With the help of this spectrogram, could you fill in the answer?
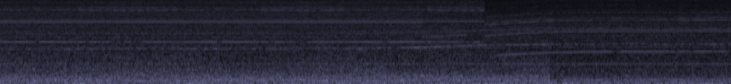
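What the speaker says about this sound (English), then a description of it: "That engine spooling up a touch more." Steady whine of an aircraft engine in Flight Simulator X on approach to Gatwick, a constant broadband roar with tonal lines that shift upward as the engine spools up a little, heard alone.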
